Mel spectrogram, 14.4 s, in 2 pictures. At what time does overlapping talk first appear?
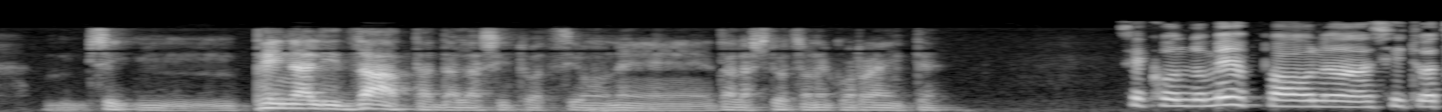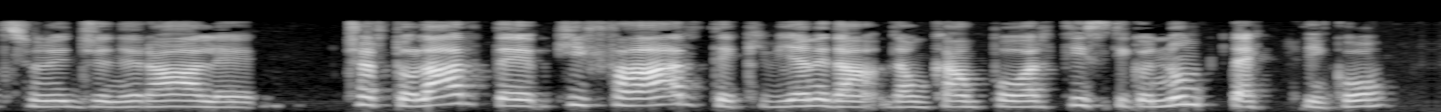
none

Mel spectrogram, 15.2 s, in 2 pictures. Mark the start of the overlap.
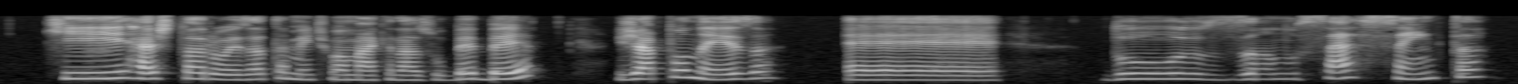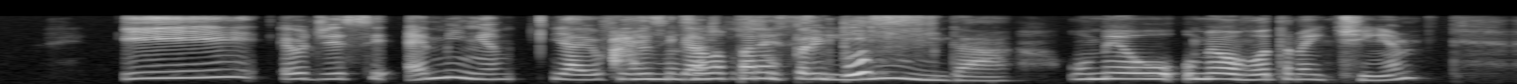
10.7 s

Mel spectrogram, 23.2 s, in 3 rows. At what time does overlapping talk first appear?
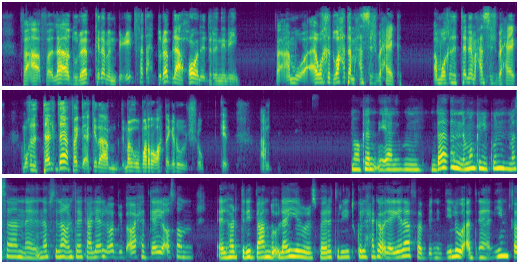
none

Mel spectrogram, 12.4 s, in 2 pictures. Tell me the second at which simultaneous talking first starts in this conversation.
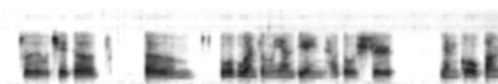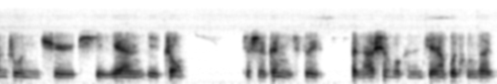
none

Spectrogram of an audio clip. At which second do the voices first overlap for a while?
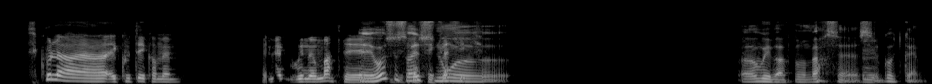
3.6 s

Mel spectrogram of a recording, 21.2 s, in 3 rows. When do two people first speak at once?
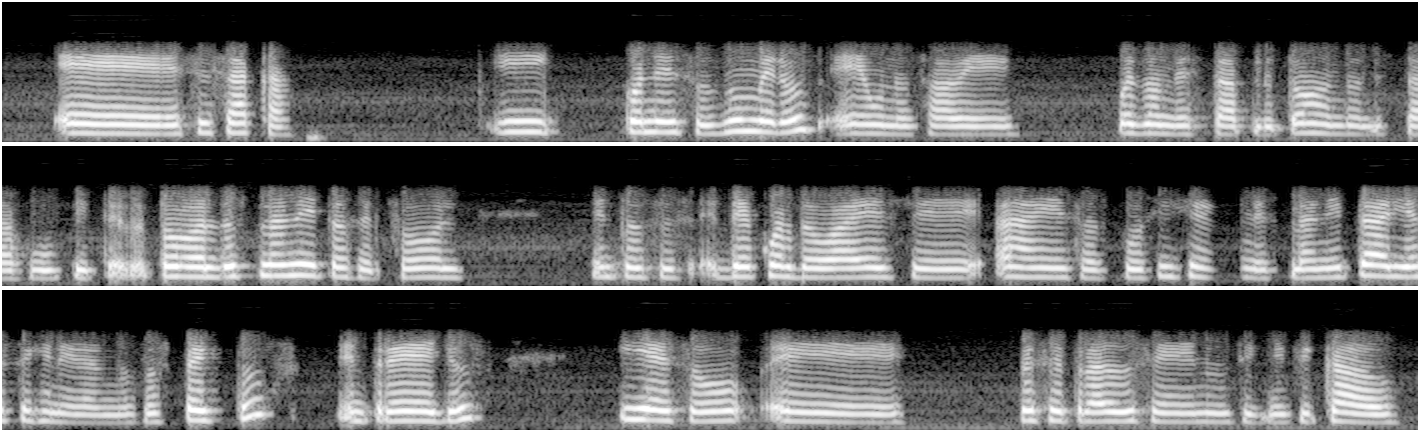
none

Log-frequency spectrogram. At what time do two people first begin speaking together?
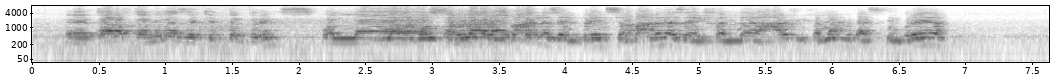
2.5 s

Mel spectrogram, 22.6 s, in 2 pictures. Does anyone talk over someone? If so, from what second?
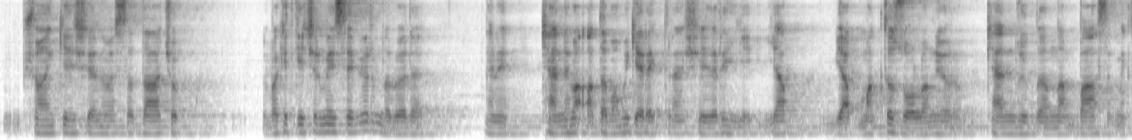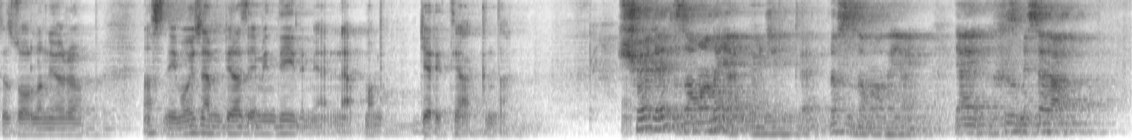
none

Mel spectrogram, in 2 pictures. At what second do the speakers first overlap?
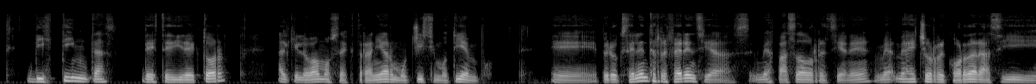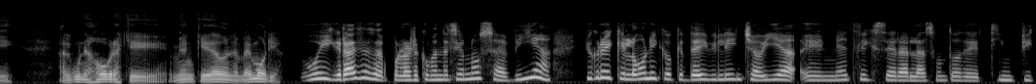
none

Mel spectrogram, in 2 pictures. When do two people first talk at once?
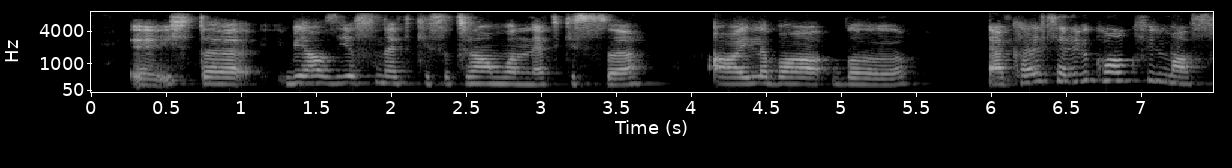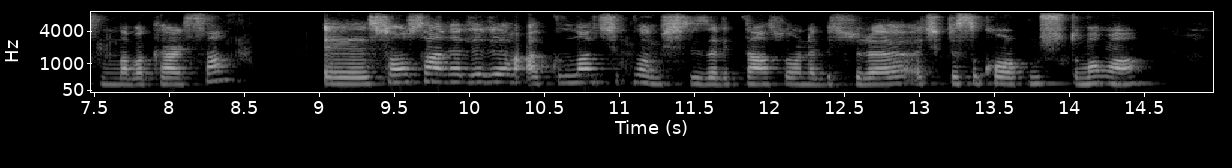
none

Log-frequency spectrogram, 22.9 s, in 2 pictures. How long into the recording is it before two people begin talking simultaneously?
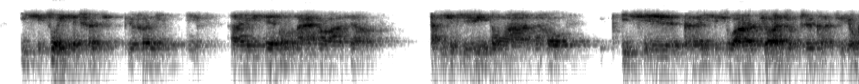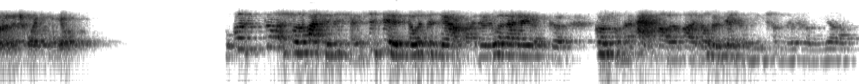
none

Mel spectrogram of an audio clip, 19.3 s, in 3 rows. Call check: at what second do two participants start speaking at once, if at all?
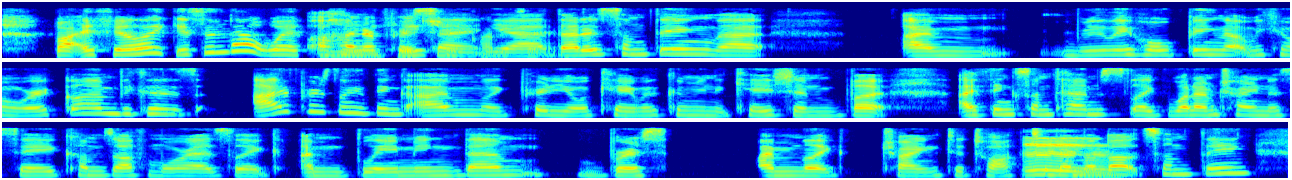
1.5 s

